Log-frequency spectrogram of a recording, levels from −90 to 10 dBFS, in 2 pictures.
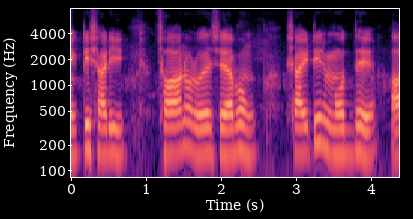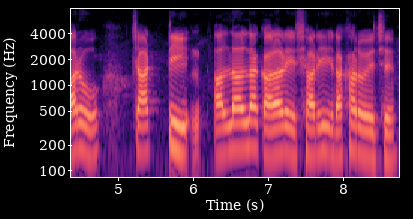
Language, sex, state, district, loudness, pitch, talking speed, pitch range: Bengali, male, West Bengal, Cooch Behar, -15 LUFS, 160 Hz, 110 wpm, 150-170 Hz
